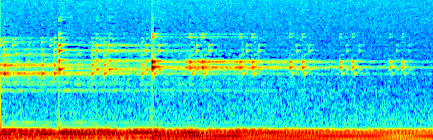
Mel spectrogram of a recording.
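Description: Novation Peak/Summit synthesizer patch playing a sustained low chord with short, bell-like high notes repeating over it. The chord changes about a second and a half in, and the sound fades toward the end.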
